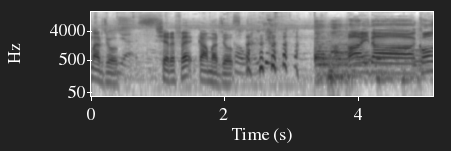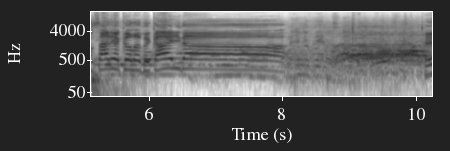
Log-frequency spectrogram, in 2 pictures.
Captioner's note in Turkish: kahkaha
